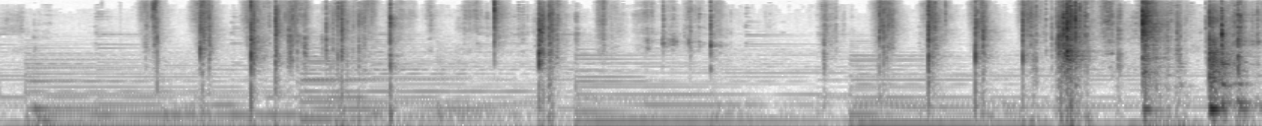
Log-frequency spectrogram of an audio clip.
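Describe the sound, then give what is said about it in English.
Cards from a Hanson Roberts tarot deck are shuffled, making irregular crisp snaps and riffling clicks, some in quick bursts, over a soft, steady bed of background music with no talking. “Before you go today, let's shuffle the deck and pick a card to reflect on for August.”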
